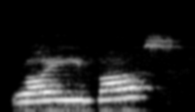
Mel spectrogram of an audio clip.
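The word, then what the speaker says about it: rooibos: call the red tea it's spelled r o o i b I think it's pronounced uh Roy boss did I say right I have no idea anyway this was the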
